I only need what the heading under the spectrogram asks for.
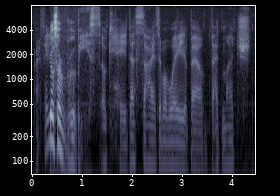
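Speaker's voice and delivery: whispered thinking aloud; very soft, hushed calculation; murmuring to oneself. Acted. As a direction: whisper the estimate under your breath. Character estimates to himself.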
